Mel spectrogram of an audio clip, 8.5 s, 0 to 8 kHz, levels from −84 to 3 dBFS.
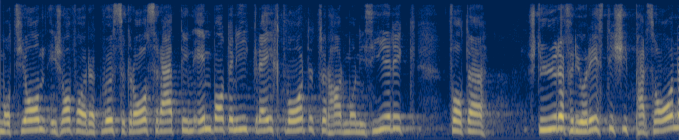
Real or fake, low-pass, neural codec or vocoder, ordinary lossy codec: real; 7.2 kHz; none; none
